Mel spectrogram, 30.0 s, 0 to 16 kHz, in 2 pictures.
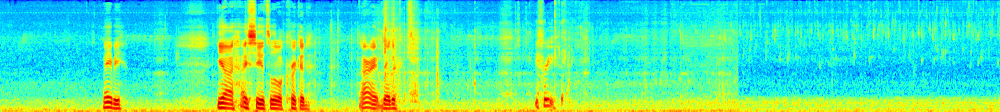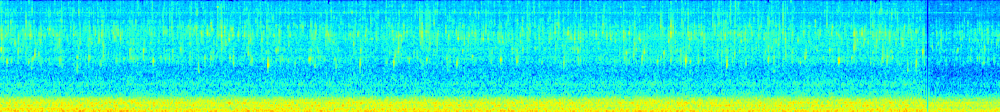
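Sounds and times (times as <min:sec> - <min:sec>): small splashing trickles: 0:01.9 - 0:30.0
river water flowing: 0:04.7 - 0:11.7.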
